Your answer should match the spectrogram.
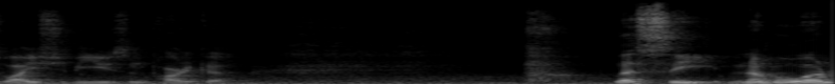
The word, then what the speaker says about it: Partiko: Is it Partiko or Partiko? Tico sounds so cool, but Partiko, like a particle, is what I'm going with.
